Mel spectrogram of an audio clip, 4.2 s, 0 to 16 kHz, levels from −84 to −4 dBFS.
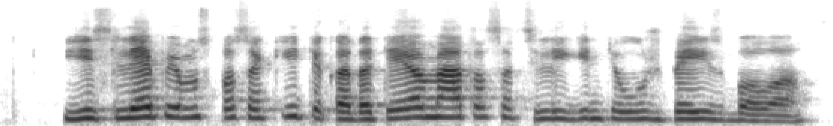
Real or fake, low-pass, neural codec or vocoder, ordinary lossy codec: real; 14.4 kHz; none; Opus, 16 kbps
